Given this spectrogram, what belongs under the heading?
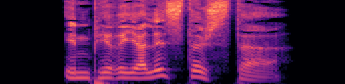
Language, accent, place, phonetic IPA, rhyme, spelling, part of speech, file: German, Germany, Berlin, [ˌɪmpeʁiaˈlɪstɪʃstɐ], -ɪstɪʃstɐ, imperialistischster, adjective, De-imperialistischster.ogg
- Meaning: inflection of imperialistisch: 1. strong/mixed nominative masculine singular superlative degree 2. strong genitive/dative feminine singular superlative degree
